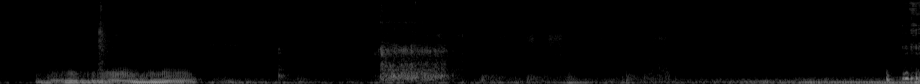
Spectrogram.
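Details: Sleeping dog snoring: deep rattling snores with a snort and room noise between breaths.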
